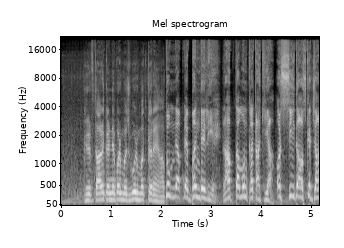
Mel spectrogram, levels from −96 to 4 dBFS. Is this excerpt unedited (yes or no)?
no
